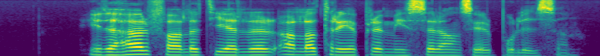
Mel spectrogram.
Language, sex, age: Swedish, male, 24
